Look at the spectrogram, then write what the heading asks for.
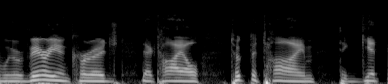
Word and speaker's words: Cyle: or you could put my name, which is Kyle. Kyle is spelled with a C.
